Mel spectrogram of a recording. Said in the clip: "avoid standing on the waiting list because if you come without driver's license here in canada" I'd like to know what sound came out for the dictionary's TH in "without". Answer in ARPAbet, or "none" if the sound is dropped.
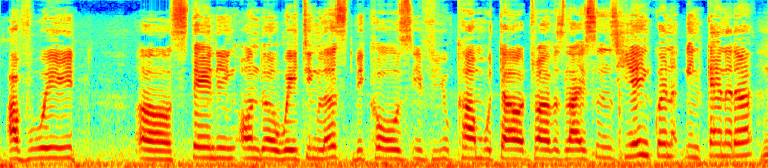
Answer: T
